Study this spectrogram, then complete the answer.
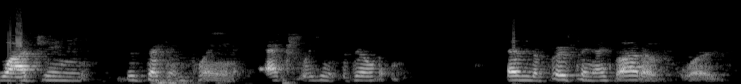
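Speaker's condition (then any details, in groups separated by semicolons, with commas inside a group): Cerebral palsy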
